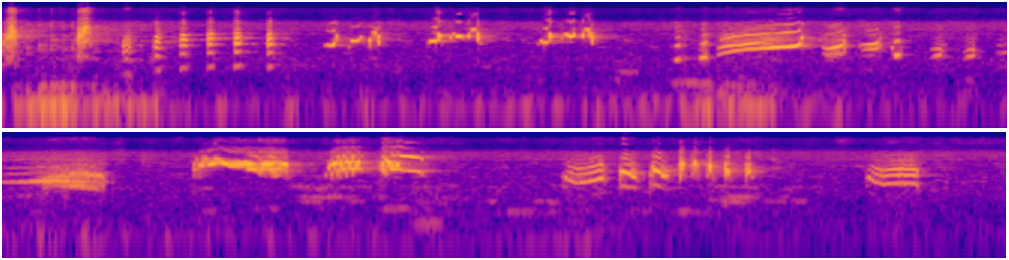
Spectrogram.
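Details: Long-tailed shrike (cendet) song used as a provoking lure for quiet shrikes: an energetic medley of rapid ticking trills, slurred whistles, buzzy notes and harsh chatter, with a low rumble early on.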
